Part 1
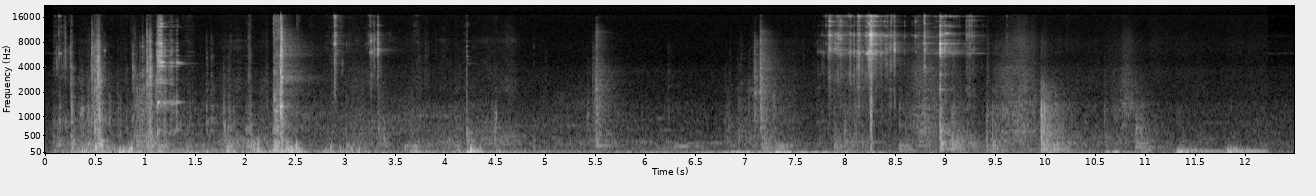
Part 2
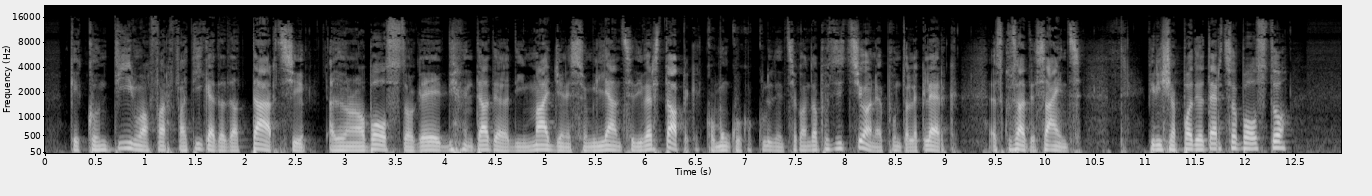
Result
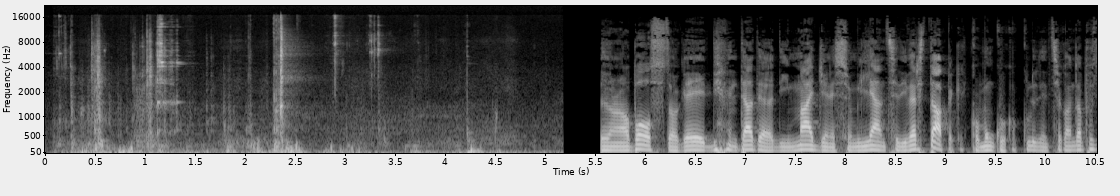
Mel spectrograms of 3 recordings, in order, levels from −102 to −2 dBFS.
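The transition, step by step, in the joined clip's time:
part 1
5.18–5.56 s: mute
5.56 s: go over to part 2 from 2.92 s

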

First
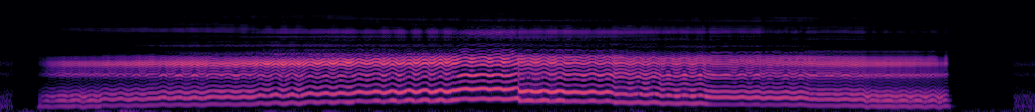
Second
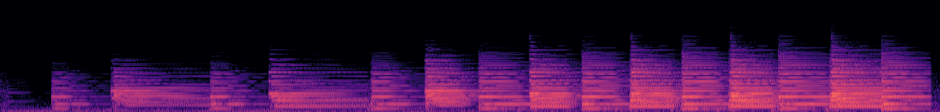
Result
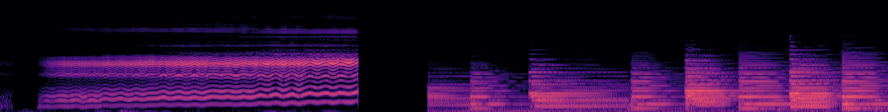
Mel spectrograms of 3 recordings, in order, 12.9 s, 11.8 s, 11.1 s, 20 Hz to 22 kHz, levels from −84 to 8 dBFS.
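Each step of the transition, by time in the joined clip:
first
4.47–5.34 s: mute
5.34 s: go over to second from 2.09 s

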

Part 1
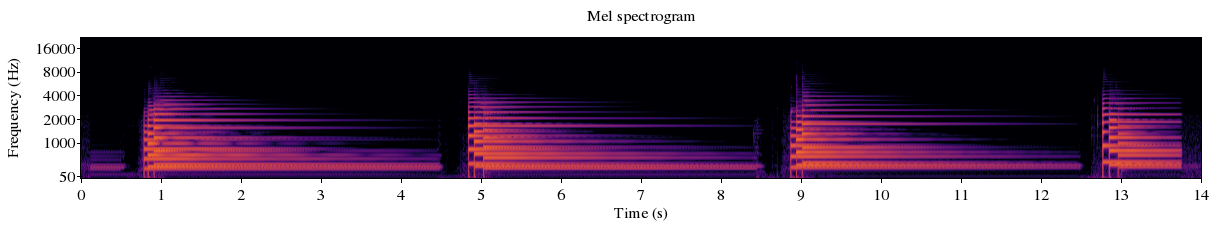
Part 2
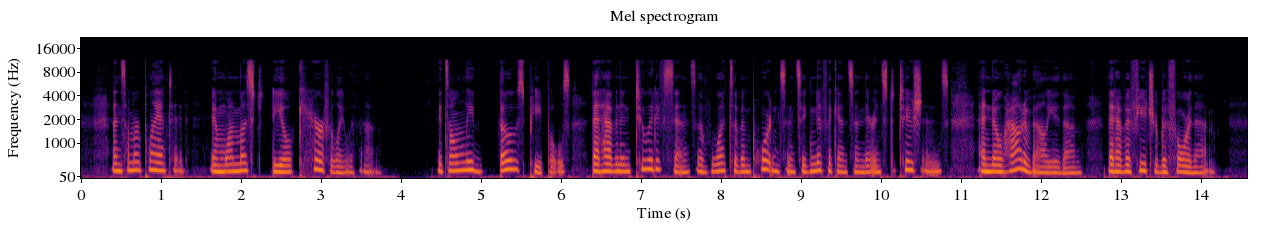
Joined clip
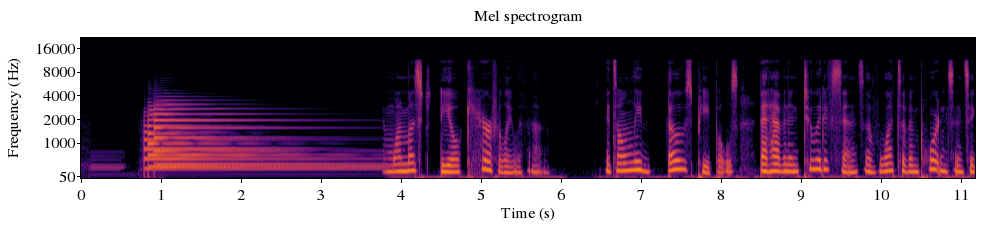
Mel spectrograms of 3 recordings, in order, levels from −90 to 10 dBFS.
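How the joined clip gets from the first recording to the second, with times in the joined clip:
part 1
3.87 s: go over to part 2 from 1.77 s, crossfade 0.22 s

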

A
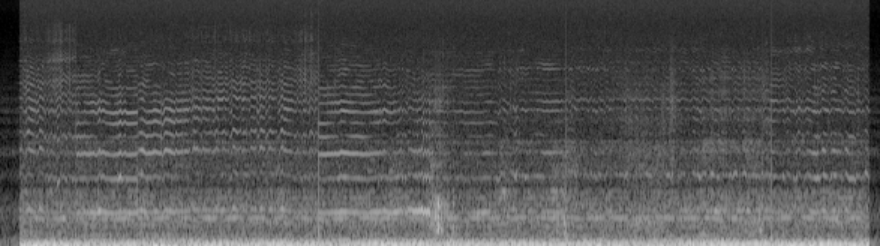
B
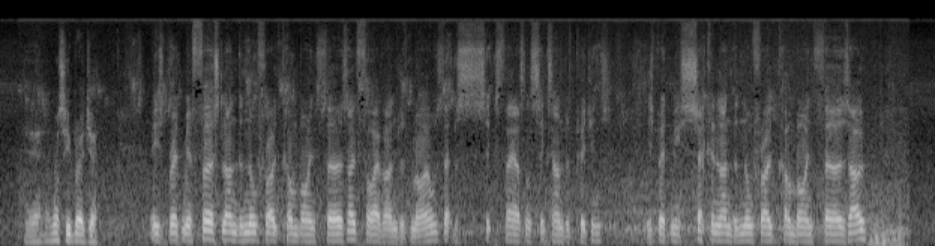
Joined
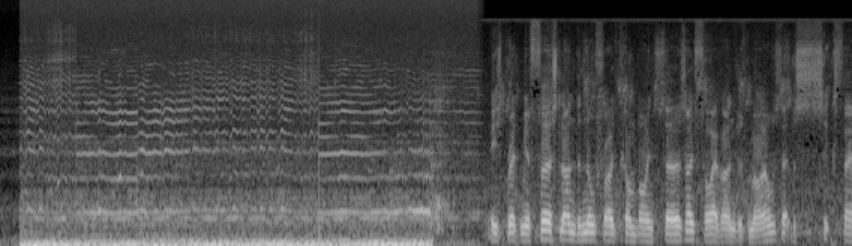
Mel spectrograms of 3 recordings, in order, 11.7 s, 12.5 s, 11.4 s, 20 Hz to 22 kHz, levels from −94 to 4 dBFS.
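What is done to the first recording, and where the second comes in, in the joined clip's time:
A
5.77–6.48 s: high-pass 810 Hz 6 dB/octave
6.41 s: go over to B from 1.90 s, crossfade 0.14 s

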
